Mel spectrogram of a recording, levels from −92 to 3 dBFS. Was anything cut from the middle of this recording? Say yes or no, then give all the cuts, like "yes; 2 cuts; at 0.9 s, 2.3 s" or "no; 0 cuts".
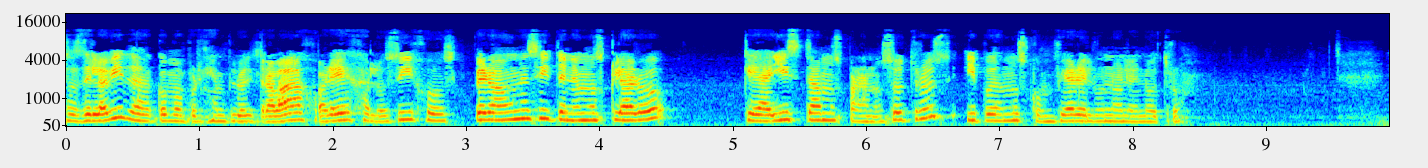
yes; 2 cuts; at 1.9 s, 3.0 s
